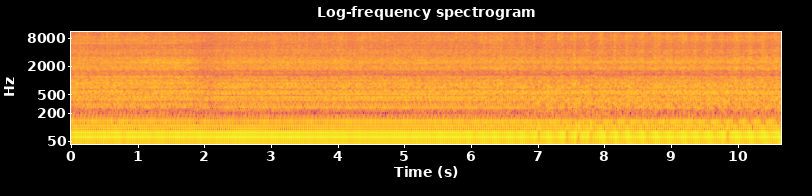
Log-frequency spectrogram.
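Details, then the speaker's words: Renault Mégane rejected at technical inspection for exhaust fault, after exhaust repair: even, steady idle with smooth low beat, no puffing leak or tapping against the heat shield; normal idle, then passed inspection. "je ne sens pas de fuite même à la fédération on n'a pas de bruit d'échappement pantaleo la voilà ben là on est bien on est très bien aucune fuite"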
